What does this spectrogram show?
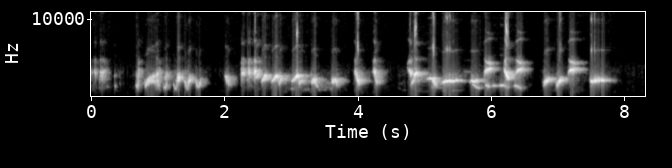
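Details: Cucak ijo (green leafbird) masteran song: a long, busy stream of fast slurred whistles and chatters, with varied rising and falling notes and short pauses between phrases.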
